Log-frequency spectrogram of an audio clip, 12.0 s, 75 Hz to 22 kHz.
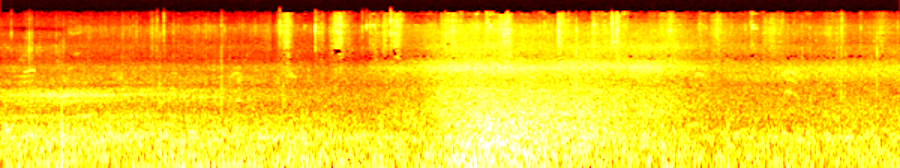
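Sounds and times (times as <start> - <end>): fire crackling and snapping: 0.0 - 12.0
wind on microphone: 0.0 - 12.0.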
